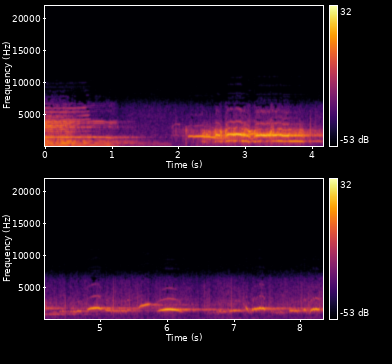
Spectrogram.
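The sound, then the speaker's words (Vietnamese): A rooster lets out one loud, drawn-out crow that drops in pitch at the end, followed by several seconds of busy whistling and chirping calls. “Tiểu thơ, tiểu thơ, gà đã rổ cánh năm”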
